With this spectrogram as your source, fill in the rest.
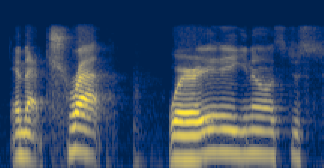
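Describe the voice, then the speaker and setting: Shouting loudly, a man uses a fairly high pitch with fairly even intonation. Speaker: fitness podcast host. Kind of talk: motivational monologue. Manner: loud, yelling; halting, repetitive.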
